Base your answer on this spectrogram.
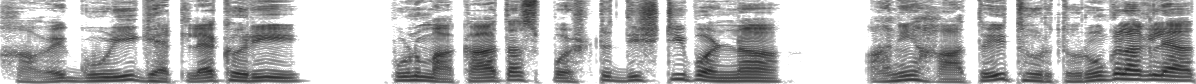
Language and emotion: Goan Konkani, fearful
